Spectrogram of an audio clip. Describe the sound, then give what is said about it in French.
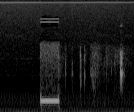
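A single touch-tone keypad beep as a phone number for a store in Charleroi is dialed: one short, steady, loud tone, followed only by faint low sounds. “Et on va appeler à Charleroi maintenant.”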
